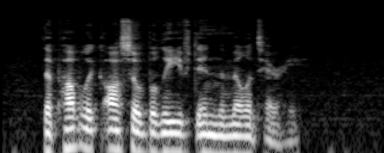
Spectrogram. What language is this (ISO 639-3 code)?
eng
